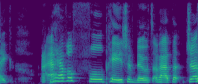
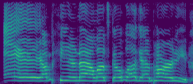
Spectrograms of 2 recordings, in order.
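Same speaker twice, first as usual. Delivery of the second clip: high, excited party-crasher voice; eager party friend; 7 semitones higher than usual. Acted. Friend turning up for a midnight Denny's run, high and excited. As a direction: announce yourself in a high, held-up call. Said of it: "you're just like".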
